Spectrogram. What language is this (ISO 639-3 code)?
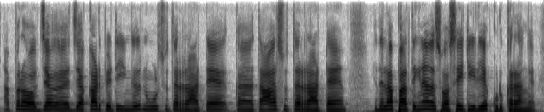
tam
